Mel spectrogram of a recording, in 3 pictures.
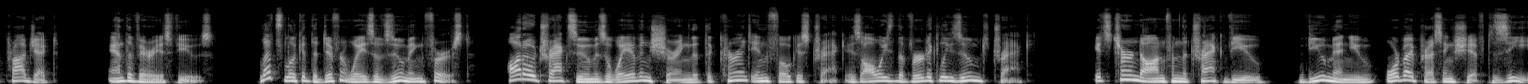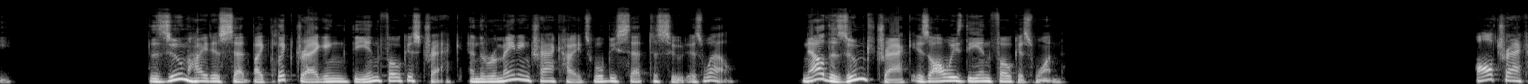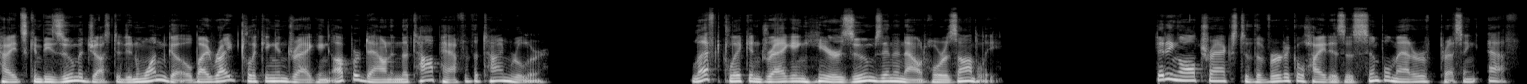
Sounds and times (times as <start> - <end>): Speech: 0.0 - 15.5, 16.8 - 22.7, 23.3 - 26.0, 30.0 - 36.2, 37.5 - 40.7, 42.1 - 45.8.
